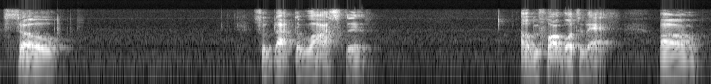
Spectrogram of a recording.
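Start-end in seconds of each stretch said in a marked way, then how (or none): none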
